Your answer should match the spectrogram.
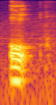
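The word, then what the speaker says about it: を: Nah, untuk yang wo itu juga bisa dibaca o. Jadi wo atau o. Cara membacanya, tulisnya pakai wo.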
